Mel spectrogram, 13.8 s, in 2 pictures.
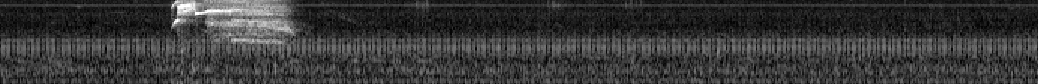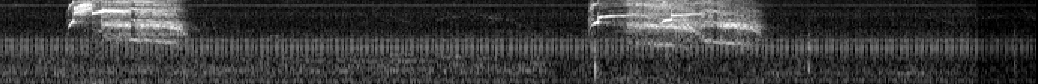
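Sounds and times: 
faint hum: 0.0s - 13.8s
bird giving rasping screeches: 1.1s - 2.6s, 7.4s - 8.3s, 9.5s - 12.1s.

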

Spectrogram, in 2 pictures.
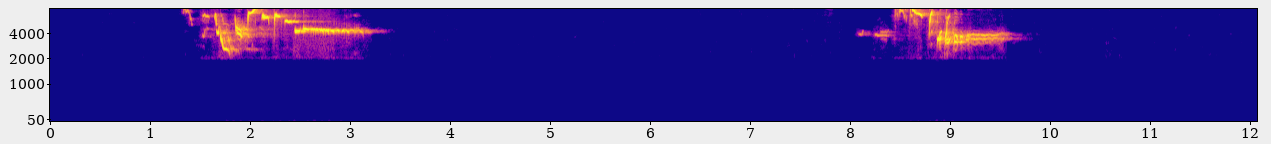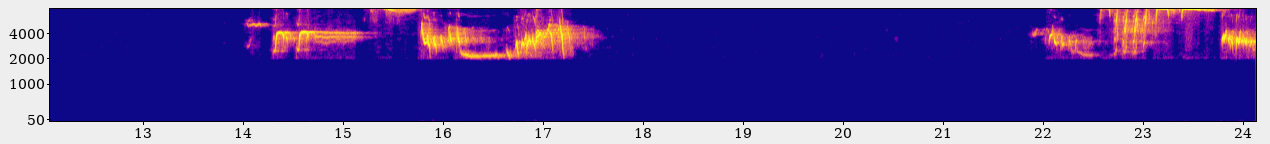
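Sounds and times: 
European robin warbling song: 1.4s - 3.3s, 8.1s - 9.7s, 14.0s - 17.5s, 21.9s - 24.1s.

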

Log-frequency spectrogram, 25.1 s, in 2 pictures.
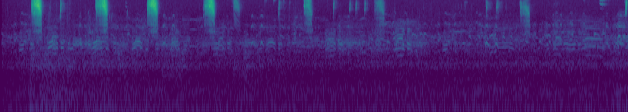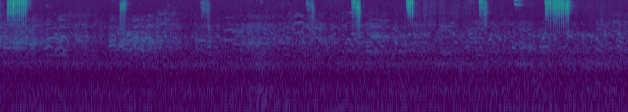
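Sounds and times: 
faint bird sounds: 0.1s - 25.1s
Eurasian wren ticking calls: 0.6s - 3.2s, 4.1s - 4.8s, 19.6s - 19.8s, 20.7s - 21.0s, 23.4s - 24.1s.

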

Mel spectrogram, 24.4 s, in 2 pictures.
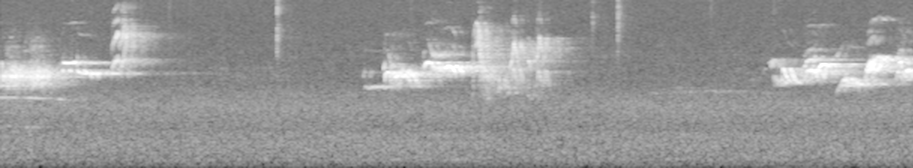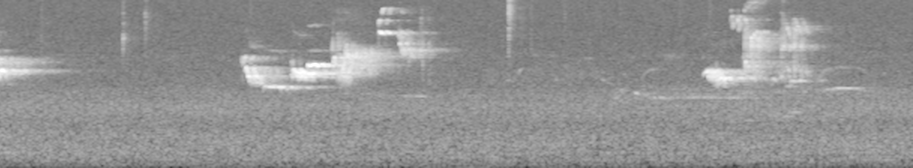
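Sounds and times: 
common blackbird song: 0.0s - 2.3s, 4.9s - 8.3s, 9.0s - 13.0s, 15.4s - 18.3s, 18.9s - 23.8s.

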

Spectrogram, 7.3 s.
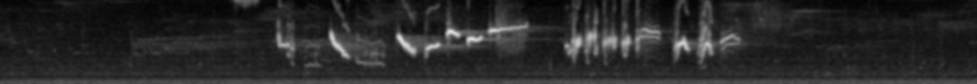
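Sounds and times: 
European robin song: 1.0s - 5.7s.

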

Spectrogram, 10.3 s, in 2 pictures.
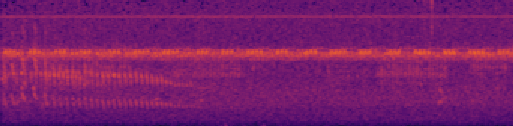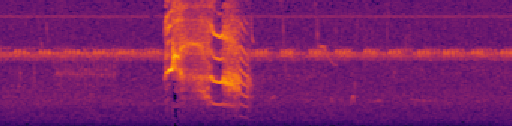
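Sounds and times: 
high insect-like tone: 0.0s - 10.2s
bird harsh buzzy call: 6.8s - 7.7s.

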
